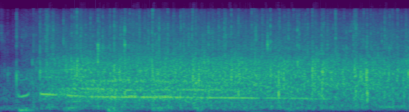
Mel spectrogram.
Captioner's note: audience applauding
